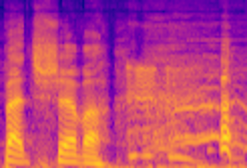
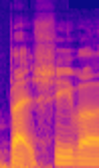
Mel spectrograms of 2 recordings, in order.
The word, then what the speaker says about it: Bathsheba: He loves you like David loved Bathsheba. Which I just found out how to pronounce. I thought my whole life I thought it was Bathsheba until I saw that fucking My Unorthodox Life.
